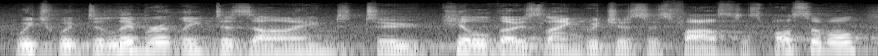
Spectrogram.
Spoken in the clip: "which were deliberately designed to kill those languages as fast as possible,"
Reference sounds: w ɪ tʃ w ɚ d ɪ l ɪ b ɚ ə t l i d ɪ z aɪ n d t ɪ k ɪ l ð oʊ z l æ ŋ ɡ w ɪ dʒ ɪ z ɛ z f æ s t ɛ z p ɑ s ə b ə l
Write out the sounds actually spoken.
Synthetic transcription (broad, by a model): w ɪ tʃ w ɚ d ɪ l ɪ b ɚ ə t l i d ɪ z aɪ n t ɪ k ɪ l ð oʊ z l æ ŋ ɡ w ɪ dʒ ɪ z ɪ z f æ s t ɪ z p ɑ s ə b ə l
